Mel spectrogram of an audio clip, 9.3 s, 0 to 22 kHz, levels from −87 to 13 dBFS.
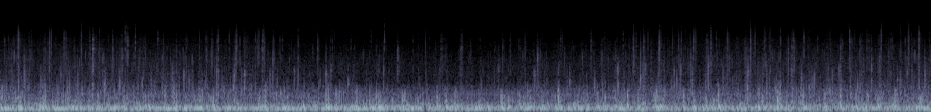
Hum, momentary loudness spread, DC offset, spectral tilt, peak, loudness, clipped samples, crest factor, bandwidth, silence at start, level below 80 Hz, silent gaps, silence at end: none; 3 LU; under 0.1%; -9 dB/octave; -12 dBFS; -29 LUFS; under 0.1%; 14 dB; 7.2 kHz; 0 s; -36 dBFS; none; 0 s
